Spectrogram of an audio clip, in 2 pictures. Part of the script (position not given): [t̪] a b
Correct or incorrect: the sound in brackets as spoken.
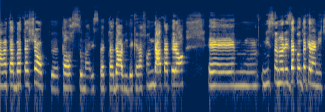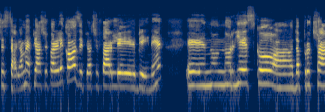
correct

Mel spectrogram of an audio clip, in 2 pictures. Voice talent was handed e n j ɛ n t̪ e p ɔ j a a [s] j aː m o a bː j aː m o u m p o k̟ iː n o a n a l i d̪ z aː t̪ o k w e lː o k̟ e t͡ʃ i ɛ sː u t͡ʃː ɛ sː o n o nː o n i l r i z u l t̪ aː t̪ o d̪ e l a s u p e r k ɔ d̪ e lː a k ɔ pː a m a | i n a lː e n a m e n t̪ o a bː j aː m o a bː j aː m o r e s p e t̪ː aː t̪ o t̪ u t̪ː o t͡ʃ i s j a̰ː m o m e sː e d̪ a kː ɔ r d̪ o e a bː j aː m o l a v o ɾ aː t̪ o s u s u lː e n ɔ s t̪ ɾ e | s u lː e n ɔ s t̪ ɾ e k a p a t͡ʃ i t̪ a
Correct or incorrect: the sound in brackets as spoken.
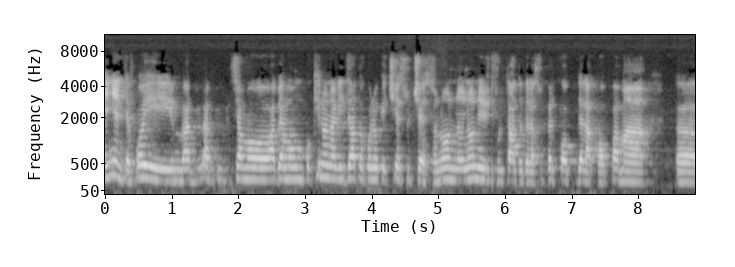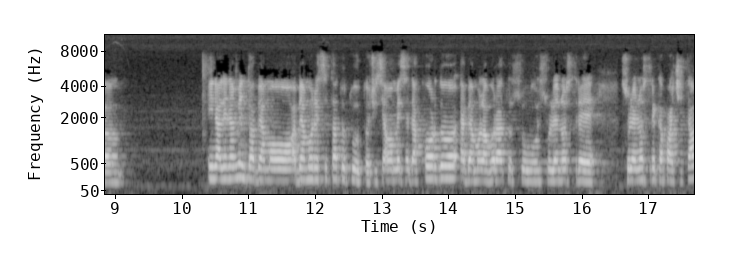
correct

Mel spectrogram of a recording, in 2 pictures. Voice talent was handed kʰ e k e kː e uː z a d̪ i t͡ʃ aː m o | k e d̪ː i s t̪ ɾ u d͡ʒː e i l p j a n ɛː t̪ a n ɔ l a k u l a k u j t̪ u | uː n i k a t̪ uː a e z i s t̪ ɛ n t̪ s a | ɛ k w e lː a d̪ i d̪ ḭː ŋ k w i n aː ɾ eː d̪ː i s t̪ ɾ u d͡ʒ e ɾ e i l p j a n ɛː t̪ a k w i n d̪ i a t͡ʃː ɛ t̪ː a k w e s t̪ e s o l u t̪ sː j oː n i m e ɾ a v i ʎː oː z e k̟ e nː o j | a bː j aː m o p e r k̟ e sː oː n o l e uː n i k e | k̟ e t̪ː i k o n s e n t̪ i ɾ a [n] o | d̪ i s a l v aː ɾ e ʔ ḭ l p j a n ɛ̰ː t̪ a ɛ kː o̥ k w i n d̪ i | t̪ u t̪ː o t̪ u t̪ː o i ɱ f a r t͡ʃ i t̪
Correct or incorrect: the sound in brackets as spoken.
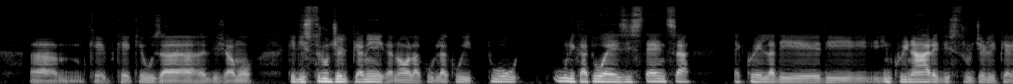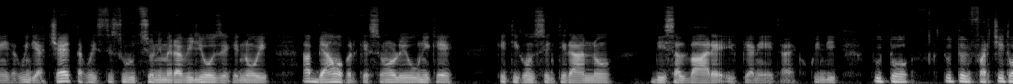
incorrect: nː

